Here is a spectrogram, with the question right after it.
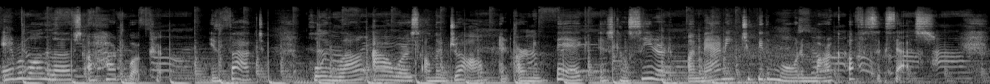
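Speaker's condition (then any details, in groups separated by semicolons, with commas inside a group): No condition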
